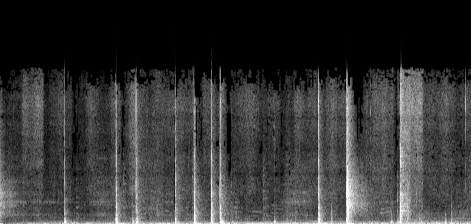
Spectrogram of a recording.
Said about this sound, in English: we're gonna cut the chocolate. Could have used a bigger knife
